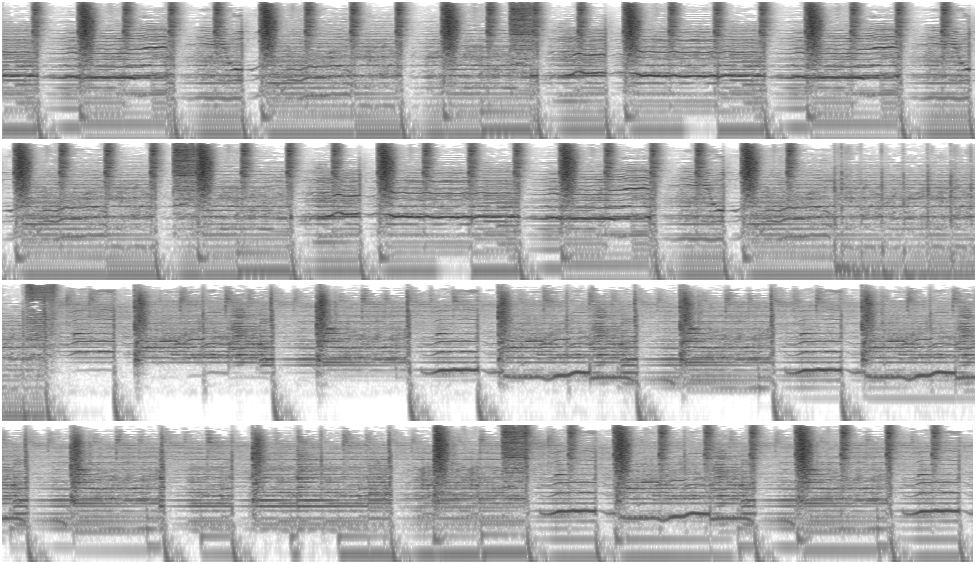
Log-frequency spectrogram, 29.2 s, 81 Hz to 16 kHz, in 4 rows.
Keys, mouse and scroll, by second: 0.8-2.7 typing, 3.8 Return, 5.0 shift+7, 5.7 space, 7.1 Return, 9.1 shift+d, 9.5 o, 11.3 typing, 13.9 typing, 16.9-19.6 drag, 20.0-20.8 scroll down 1, 24.2 click.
